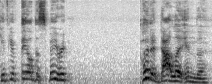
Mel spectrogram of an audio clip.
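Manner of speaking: preacher voice asking for money; mock church collection plea; church offering call. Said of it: "that part of church where they're like".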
